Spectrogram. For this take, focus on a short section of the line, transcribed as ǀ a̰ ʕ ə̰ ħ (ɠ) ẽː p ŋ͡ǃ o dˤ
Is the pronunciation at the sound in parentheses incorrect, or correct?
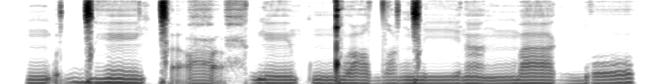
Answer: correct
